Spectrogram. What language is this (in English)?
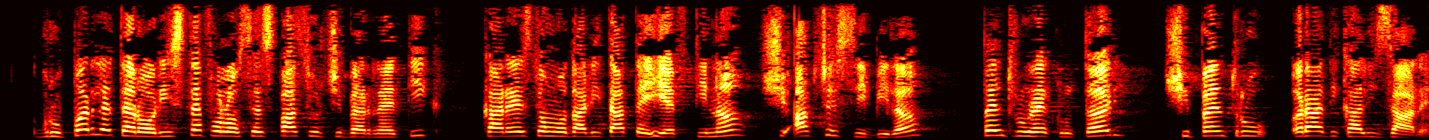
Romanian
